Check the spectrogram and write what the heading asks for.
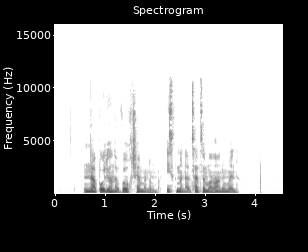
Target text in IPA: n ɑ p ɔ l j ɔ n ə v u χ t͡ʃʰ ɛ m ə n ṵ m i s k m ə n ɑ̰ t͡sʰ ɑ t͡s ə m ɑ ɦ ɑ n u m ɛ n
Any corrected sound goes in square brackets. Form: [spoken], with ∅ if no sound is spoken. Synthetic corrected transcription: n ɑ p ɔ l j ɔ n ə v [ɔ] χ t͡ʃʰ ɛ m ə n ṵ m i s k m ə n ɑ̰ t͡sʰ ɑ t͡s ə m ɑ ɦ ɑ n u m ɛ n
